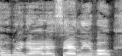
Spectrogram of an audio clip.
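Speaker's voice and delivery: loud, very high voice, every word over-enunciated. Predicting what a houseguest named America will say: imitating America's loud voice. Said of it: "she'll be like".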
